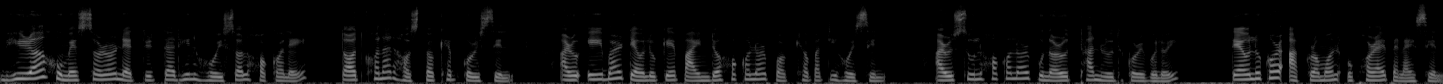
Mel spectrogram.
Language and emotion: Assamese, neutral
